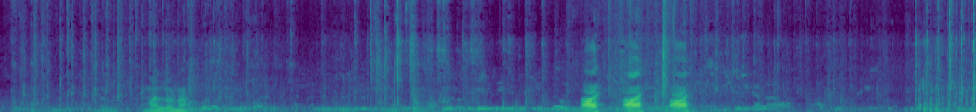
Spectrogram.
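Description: High-flying pigeons coo in a loft, with a few soft calls sounding close by while someone talks and calls out to the birds.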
